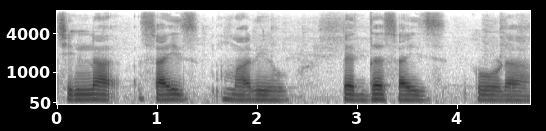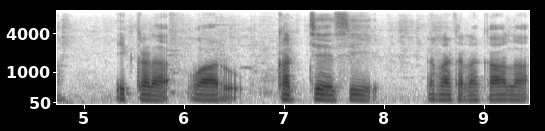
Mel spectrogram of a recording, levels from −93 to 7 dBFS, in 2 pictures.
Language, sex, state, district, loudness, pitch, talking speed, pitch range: Telugu, male, Andhra Pradesh, Sri Satya Sai, -21 LUFS, 115 Hz, 70 wpm, 110-120 Hz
